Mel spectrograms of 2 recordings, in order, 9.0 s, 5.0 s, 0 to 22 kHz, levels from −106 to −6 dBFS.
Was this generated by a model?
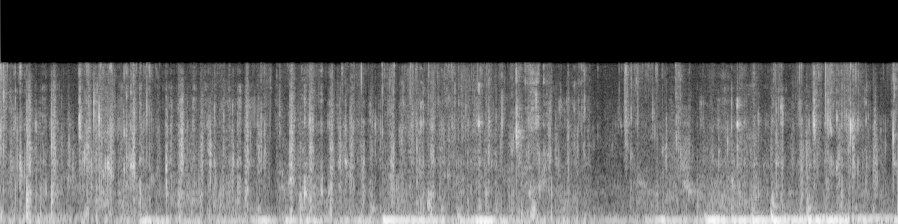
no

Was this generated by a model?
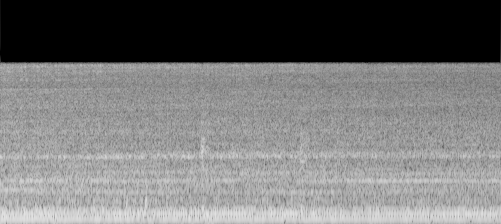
no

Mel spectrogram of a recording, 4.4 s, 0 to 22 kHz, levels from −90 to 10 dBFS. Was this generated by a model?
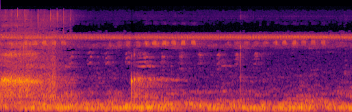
no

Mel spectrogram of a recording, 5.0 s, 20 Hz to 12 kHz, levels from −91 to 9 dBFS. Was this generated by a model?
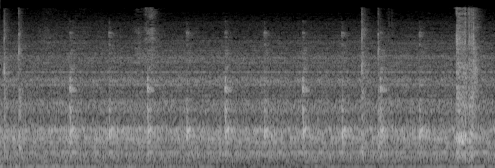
no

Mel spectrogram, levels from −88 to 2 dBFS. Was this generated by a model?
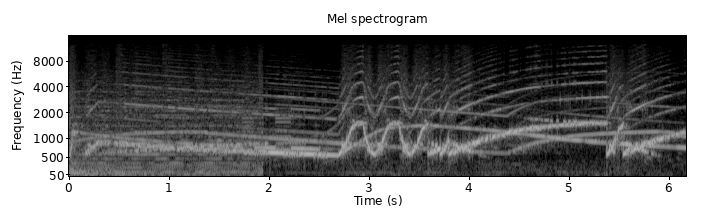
no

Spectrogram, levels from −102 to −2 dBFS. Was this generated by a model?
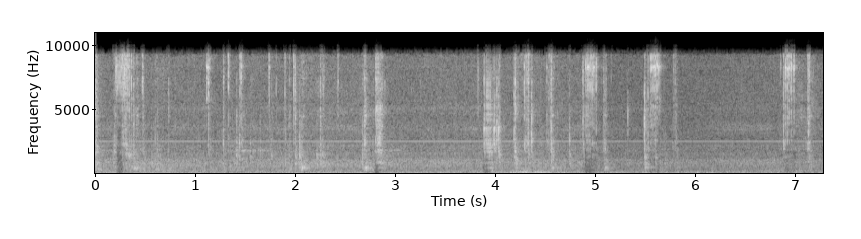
no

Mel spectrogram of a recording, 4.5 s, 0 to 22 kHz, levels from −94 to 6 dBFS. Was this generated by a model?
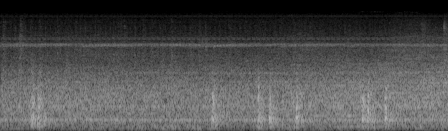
no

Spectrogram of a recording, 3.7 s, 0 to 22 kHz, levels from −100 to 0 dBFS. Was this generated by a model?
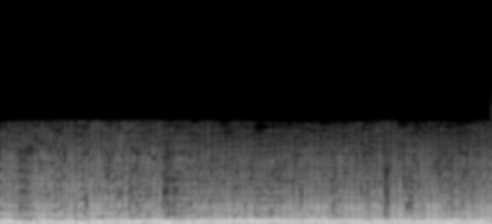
yes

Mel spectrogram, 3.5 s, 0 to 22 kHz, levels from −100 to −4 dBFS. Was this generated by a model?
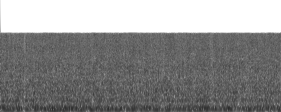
no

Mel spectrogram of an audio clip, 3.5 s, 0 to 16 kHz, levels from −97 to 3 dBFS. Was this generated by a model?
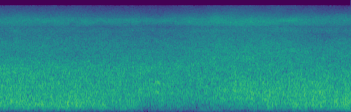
yes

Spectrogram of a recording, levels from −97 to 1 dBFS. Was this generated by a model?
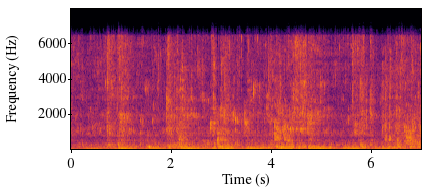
no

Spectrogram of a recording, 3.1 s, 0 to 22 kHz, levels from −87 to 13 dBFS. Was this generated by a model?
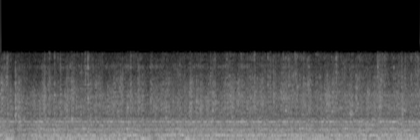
yes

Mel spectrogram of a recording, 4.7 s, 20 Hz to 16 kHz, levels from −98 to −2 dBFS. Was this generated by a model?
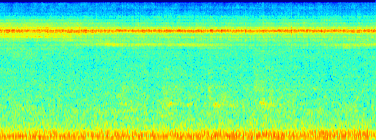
yes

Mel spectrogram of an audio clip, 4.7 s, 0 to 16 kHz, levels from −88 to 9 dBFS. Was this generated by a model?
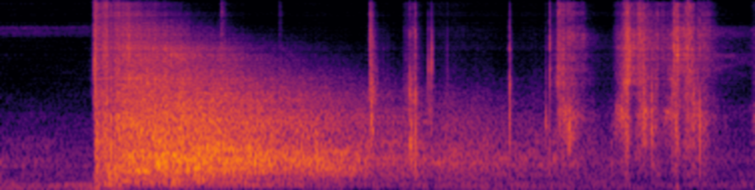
yes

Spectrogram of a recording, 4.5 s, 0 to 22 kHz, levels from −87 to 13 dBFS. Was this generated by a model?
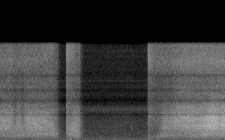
yes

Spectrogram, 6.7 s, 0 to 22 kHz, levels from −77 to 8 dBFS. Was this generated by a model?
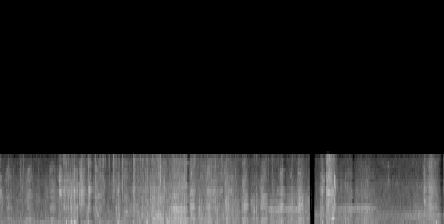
no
